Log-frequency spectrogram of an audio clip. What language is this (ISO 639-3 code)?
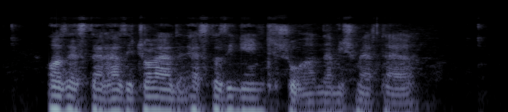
hun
